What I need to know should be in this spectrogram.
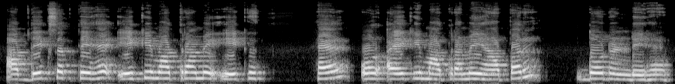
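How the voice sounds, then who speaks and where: Woman teacher, high voice, slow deliberate lesson pace, repeats each sound, echoey room. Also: steady tone, a little mellow. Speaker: Hindi teacher.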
